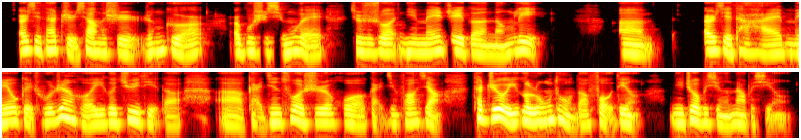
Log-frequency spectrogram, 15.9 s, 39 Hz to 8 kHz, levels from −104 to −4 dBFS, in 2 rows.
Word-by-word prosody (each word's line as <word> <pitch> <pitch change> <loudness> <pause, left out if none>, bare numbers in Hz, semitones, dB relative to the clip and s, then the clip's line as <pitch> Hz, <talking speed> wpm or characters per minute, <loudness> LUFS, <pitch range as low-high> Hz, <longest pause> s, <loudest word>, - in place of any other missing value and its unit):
而 160 - +4
且 170 -1 0
他 170 +2 +1
指 140 -10 -3
向 145 +8 +2
的 140 - -4
是 140 -3 -1
人 140 +5 -5
格 145 -7 +1
儿 125 +5 -3 0.3
而 145 - +1
不 150 +2 -3
是 140 0 -4
行 140 0 -2
为， 115 -7 -2 0.2
就 155 - -3
是 140 -1 -2
说 140 0 +1
你 145 -2 -5
没 140 +4 0
这 155 -2 +2
个 130 -3 -2
能 115 +3 -4
力。 160 -3 0 0.7
呃， 130 -3 0 0.6
而 160 0 +6
且 145 -5 +1
他 145 0 -4
还 130 -1 -2
没 135 0 -4
有 150 +2 +2
给 - - -2
出 145 0 -5
任 195 +3 +4
何 115 -7 -4
一 130 +1 -1
个 140 - +2
具 155 +4 +1
体 130 -6 -5
的， 110 -1 -9 0.3
呃， - - -3
改 - - -6
进 140 0 -2
措 155 +2 +2
施 140 +1 0
或 135 -5 -3
改 - - -10
进 130 -2 -8
方 135 +3 -1
向， 145 -2 0 0.3
他 190 - +5
只 190 +2 +7
有 205 -5 +13
一 140 0 +6
个 155 - +5
笼 150 +4 +3
统 140 - -1
的 120 +4 -4
否 125 - -2
定， 130 -4 -1 0.3
你 140 -1 -3
这 155 +2 +4
不 140 - -4
行 120 -5 -3
那 125 -1 -2
不 105 - -13
行。 100 -11 -8
140 Hz, 250 characters per minute, -24 LUFS, 130-150 Hz, 0.7 s, 有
